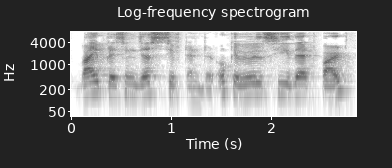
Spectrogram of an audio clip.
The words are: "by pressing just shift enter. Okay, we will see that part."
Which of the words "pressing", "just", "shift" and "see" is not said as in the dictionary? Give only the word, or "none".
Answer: shift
